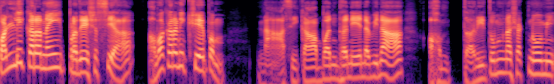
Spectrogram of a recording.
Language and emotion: Sanskrit, disgusted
